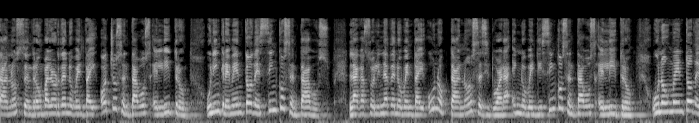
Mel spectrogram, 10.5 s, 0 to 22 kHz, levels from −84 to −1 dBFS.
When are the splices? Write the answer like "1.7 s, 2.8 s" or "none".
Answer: none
